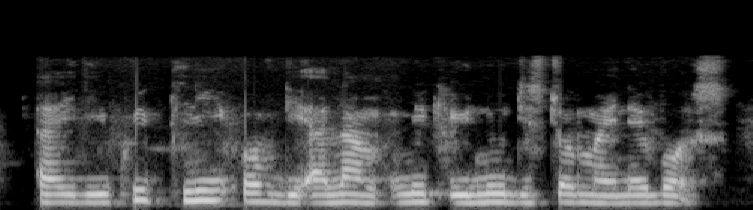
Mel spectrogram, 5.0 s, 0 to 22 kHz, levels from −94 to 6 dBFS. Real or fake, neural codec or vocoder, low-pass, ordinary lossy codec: real; none; 7.2 kHz; none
